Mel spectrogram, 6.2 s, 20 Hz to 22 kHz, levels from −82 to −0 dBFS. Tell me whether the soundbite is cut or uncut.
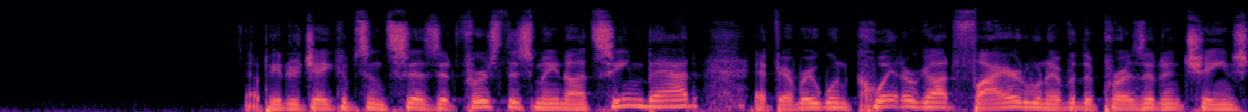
uncut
